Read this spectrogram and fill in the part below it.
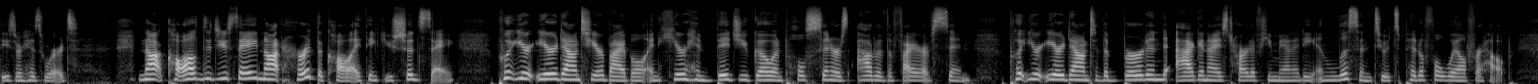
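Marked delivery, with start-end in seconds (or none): none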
